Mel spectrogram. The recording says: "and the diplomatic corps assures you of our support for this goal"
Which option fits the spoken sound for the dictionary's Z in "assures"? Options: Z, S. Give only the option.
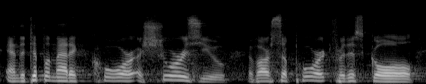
Z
